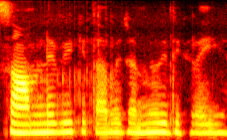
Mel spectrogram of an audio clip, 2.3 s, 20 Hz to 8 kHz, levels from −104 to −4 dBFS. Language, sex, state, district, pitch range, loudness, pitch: Hindi, female, Uttarakhand, Tehri Garhwal, 185-195 Hz, -20 LUFS, 195 Hz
